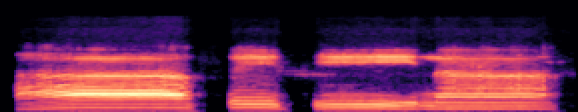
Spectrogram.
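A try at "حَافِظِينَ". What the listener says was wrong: Kenapa nanya panjang? Ayo. Nanya panjang enggak? Hafizina. Hafizina. Zina. Hafizina.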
